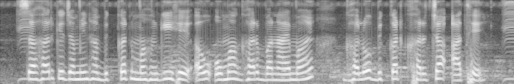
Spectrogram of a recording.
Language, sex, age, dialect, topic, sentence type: Chhattisgarhi, female, 25-30, Western/Budati/Khatahi, banking, statement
